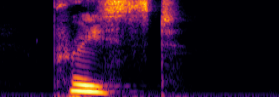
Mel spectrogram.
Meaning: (noun) 1. A religious clergyman (clergywoman, clergyperson) who is trained to perform services or sacrifices at a church or temple 2. A blunt tool, used for quickly stunning and killing fish
- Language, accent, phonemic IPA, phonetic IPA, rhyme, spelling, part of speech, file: English, UK, /ˈpɹiːst/, [ˈpɹ̥iːst], -iːst, priest, noun / verb, En-uk-priest.ogg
